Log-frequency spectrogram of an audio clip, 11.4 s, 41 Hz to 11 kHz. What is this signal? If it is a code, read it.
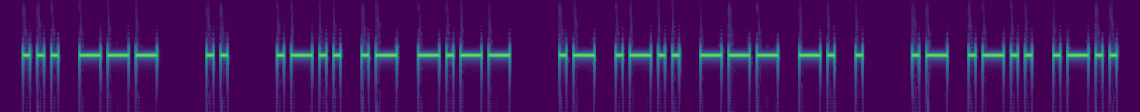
Morse code, heard as a keyed tone, about 17 wpm, 700 Hz. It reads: SO I LAY ALONE ALL
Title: Sentences from Top 1000 Words - Review Part 2 - 17wpm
